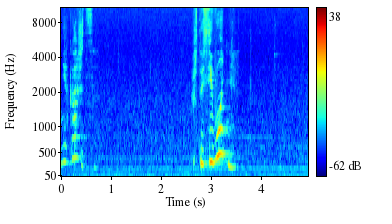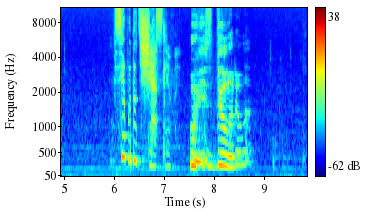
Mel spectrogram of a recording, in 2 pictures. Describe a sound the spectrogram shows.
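A young woman speaks softly and playfully, close by.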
